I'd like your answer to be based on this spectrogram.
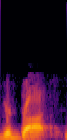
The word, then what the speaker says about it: Gadot: She said her name is pronounced Gadot, not Godot or whatever.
